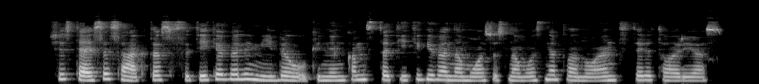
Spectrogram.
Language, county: Lithuanian, Kaunas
